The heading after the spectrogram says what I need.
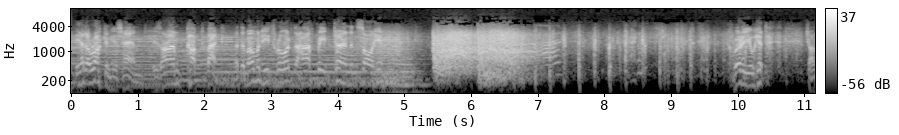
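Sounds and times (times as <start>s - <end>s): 
speech: 0.1s - 5.2s, 10.0s - 11.1s
revolver gunshot: 5.4s - 7.0s.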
